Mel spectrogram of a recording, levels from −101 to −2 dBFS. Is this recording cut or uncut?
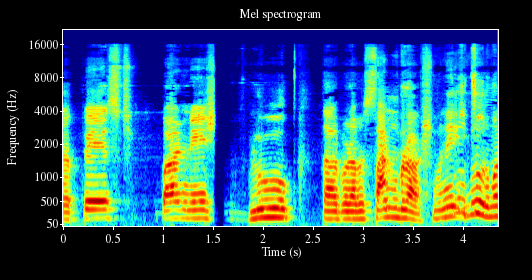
cut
